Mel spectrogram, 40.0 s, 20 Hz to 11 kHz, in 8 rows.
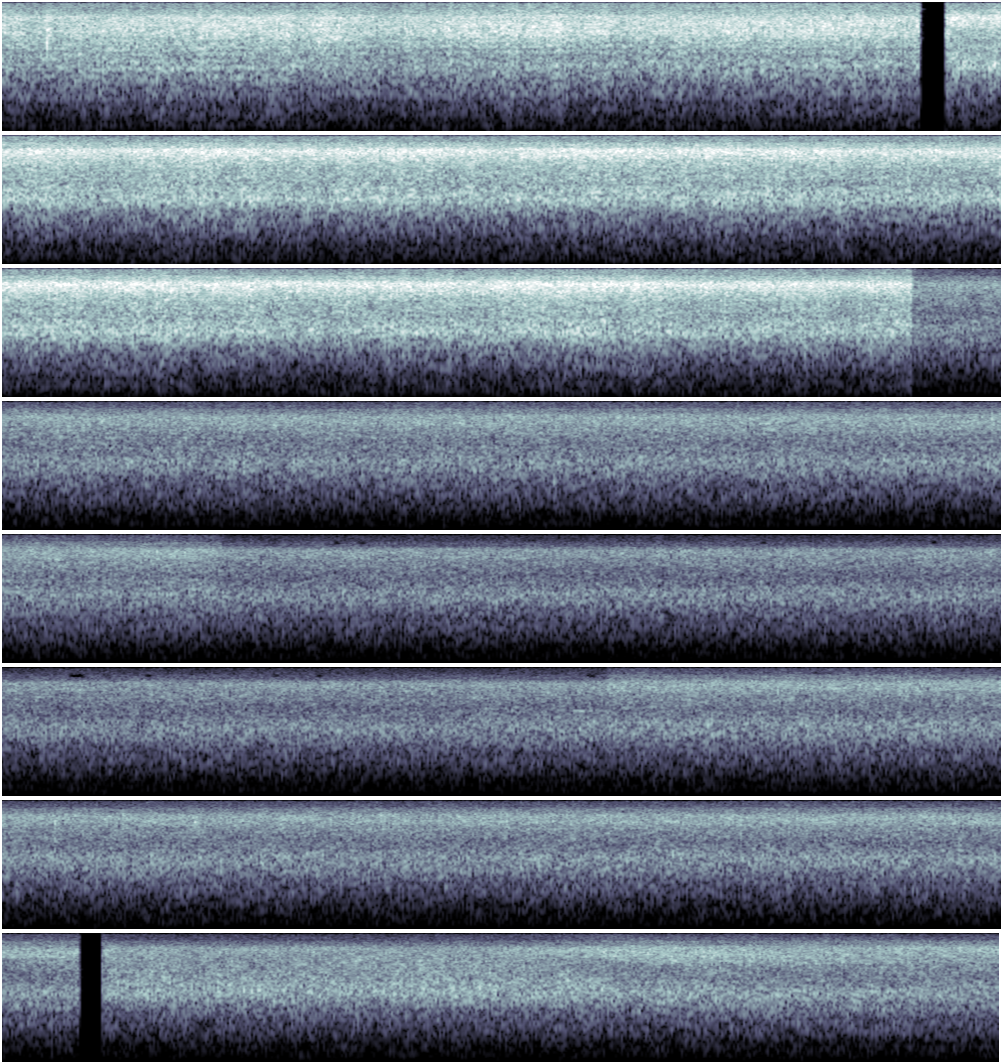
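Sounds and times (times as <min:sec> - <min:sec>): waterfall rushing: 0:00.0 - 0:24.7, 0:25.4 - 0:39.9.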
